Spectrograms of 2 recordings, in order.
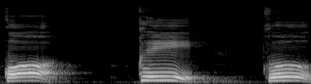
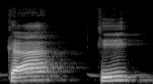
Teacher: yang satu qaf tebal ya, kemudian kaf tipis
